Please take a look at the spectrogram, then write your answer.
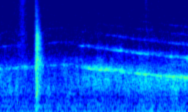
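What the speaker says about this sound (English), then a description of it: "You know very well that it's an ambulance, of course it is" Ambulance siren wailing in long descending tones at moderate distance, with a sharp knock early on and no talk over it.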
